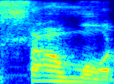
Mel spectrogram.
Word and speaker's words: Samoa: from samoa man from spiritual new zealand and samoa that's how you pronounce it wants to take on the bronze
